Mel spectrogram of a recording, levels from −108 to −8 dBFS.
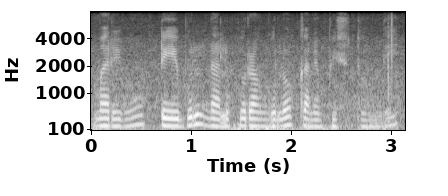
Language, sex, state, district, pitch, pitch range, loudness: Telugu, female, Telangana, Mahabubabad, 185 Hz, 175-195 Hz, -17 LUFS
